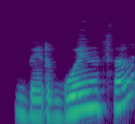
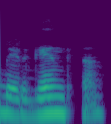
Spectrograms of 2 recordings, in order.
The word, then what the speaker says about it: vergüenza: I tenemos que mirar si la u no tiene puntitos no suena pero si tiene dos puntitos es una forma de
